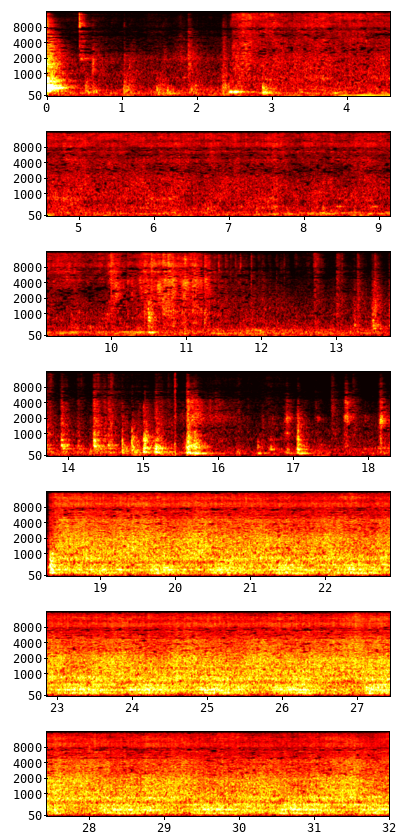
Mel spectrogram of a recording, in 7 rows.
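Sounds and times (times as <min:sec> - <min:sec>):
water running faintly: 0:02.4 - 0:12.3
loud steady machine noise: 0:18.4 - 0:32.0.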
